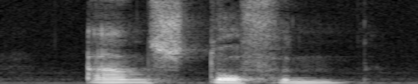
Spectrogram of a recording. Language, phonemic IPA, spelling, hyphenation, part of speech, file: Dutch, /ˈaːnˌstɔ.fə(n)/, aanstoffen, aan‧stof‧fen, verb, Nl-aanstoffen.ogg
- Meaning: to dust, to remove dust from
